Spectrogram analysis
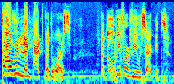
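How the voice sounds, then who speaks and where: A woman who is a player in a tabletop roleplaying game, improvising casually in character with halting, simple, repeated phrases. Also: sits high, very animated, a bit bright. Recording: music behind the voice.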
